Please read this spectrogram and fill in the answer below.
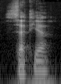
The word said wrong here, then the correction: Satya: I don't know how to pronounce it. Satya. Anyway.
